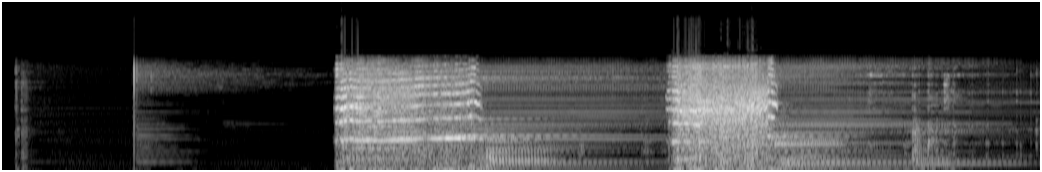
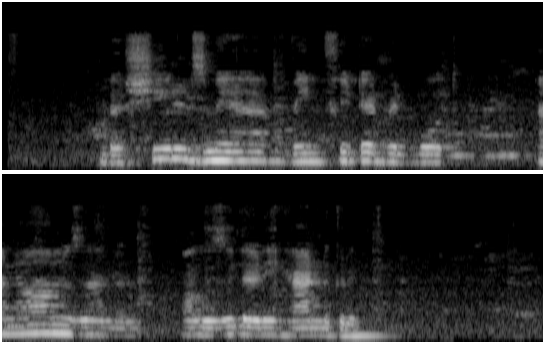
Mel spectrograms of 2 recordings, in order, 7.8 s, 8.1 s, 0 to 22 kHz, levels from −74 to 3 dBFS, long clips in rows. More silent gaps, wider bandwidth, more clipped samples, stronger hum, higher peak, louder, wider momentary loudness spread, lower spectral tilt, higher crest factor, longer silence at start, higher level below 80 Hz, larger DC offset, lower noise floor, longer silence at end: neither; first, 16 kHz vs 11.5 kHz; neither; neither; first, 0 dBFS vs -12 dBFS; first, -10 LUFS vs -27 LUFS; first, 24 LU vs 17 LU; second, -1.5 dB/octave vs -6 dB/octave; about the same, 18 dB vs 16 dB; first, 1 s vs 0.65 s; first, -46 dBFS vs -62 dBFS; neither; first, -63 dBFS vs -55 dBFS; first, 0.6 s vs 0.1 s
